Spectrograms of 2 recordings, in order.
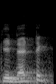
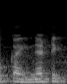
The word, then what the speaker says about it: kinetic: इस वर्ड को कुछ लोग किनेटिक भी प्रोनाउंस करते हैं, किनेटिक, और कुछ उसको काइनेटिक प्रोनाउंस करते हैं।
